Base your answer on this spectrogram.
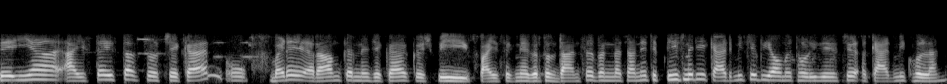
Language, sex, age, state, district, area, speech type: Dogri, male, 18-30, Jammu and Kashmir, Udhampur, urban, conversation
